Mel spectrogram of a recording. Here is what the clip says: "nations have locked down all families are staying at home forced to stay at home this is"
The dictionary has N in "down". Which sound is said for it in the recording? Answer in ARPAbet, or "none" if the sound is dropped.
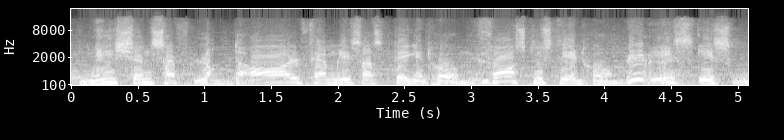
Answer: none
